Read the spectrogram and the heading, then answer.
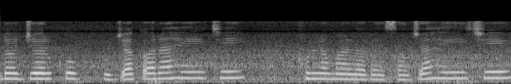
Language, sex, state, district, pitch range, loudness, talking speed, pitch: Odia, female, Odisha, Malkangiri, 245-285 Hz, -16 LUFS, 105 wpm, 265 Hz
